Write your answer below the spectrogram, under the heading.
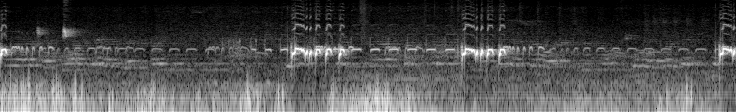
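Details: Zebra dove singing in the rainy season: loud bursts of rapid, bubbly cooing notes repeated every few seconds, softer distant dove coos continuing between them over a low rumbling background.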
